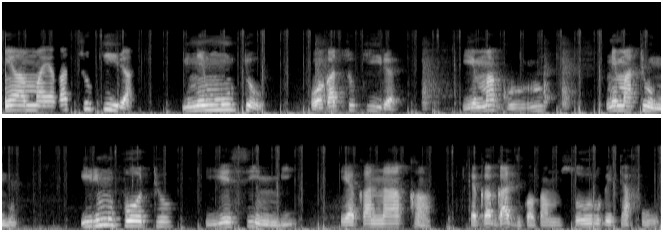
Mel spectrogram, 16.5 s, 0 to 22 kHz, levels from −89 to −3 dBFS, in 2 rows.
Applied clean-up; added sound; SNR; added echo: none; Domestic sounds, home sounds; 19 dB; none.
